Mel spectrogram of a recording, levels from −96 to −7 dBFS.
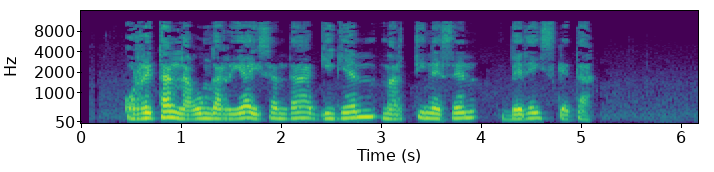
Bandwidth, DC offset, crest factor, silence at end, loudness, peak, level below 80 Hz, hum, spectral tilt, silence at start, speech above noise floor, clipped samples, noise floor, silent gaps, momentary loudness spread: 11.5 kHz; under 0.1%; 20 dB; 1.1 s; -22 LUFS; -2 dBFS; -68 dBFS; none; -6.5 dB/octave; 0.45 s; 39 dB; under 0.1%; -60 dBFS; none; 12 LU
